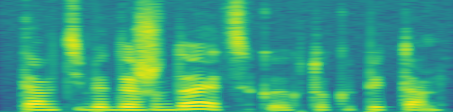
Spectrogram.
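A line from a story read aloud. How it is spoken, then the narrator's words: Muttered. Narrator (Russian): пробормотал Димка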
